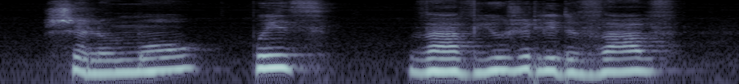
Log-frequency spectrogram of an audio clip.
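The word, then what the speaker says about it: שלמה: up the letter mem so the word sounds like shallow mo with valve usually the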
